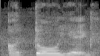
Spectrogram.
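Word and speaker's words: dó dhéag: So instead of jeg, this is yeg, a do yeg.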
